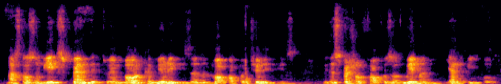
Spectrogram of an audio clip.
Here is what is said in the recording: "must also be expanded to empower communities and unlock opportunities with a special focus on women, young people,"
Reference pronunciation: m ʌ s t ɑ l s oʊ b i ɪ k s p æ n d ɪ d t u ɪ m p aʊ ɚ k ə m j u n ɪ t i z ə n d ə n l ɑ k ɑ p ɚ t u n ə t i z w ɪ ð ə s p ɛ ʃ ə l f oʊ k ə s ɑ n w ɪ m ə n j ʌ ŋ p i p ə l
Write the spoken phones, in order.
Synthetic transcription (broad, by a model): m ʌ s t ɑ l s oʊ b i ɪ k s p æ n d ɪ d t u ɪ m p aʊ ɚ k ə m j u n ɪ t i z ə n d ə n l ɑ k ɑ p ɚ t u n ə t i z w ɪ ð ə s p ɛ ʃ ə l f oʊ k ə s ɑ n w ɪ m ə n j ʌ ŋ p i p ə l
